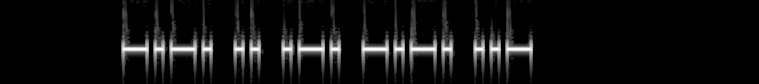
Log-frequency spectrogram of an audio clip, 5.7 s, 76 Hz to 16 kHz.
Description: Morse code, heard as a keyed tone, about 20 wpm, 700 Hz. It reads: CIRCU
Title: Build A Word - 5 Letters At A Time - 12-Letter Words - 20wpm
